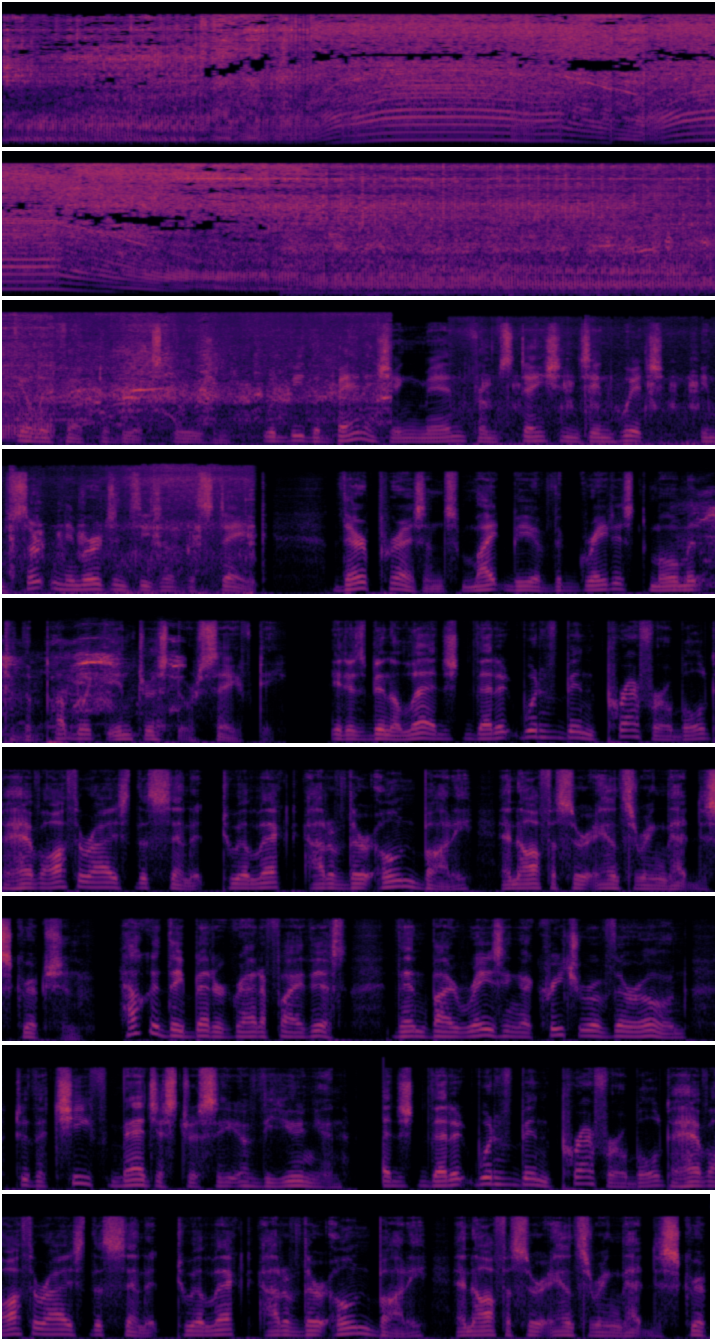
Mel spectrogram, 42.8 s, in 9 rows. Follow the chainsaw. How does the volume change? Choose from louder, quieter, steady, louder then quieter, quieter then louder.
steady.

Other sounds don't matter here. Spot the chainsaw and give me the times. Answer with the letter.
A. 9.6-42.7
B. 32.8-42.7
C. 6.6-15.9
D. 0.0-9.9
D.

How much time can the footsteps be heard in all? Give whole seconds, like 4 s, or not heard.
not heard.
